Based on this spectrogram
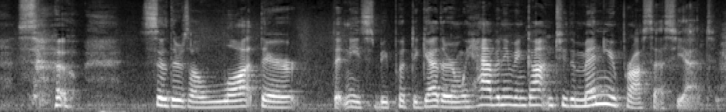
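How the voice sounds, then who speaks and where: Ordinary pitch variation shapes speech at a moderate pace. Noticeable background noise can be heard. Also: woman, medium pitch for a woman. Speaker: car dealership finance manager. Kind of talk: casual chat. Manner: halting.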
